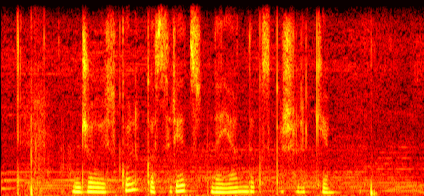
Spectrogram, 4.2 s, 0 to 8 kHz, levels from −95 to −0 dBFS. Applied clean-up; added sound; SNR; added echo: none; Fireworks; 17 dB; none.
